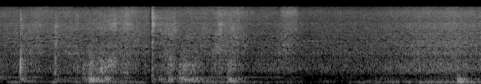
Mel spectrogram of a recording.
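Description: Spice paste for a duck egg curry being stir-fried in oil in a pan, giving a steady close sizzle and hiss broken by a few soft scrapes of the spoon, with no talking.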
